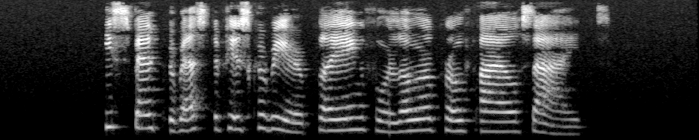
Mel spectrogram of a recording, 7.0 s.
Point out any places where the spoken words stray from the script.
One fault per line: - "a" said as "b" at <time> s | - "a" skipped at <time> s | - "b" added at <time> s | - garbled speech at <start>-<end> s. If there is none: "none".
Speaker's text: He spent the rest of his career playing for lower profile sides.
none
